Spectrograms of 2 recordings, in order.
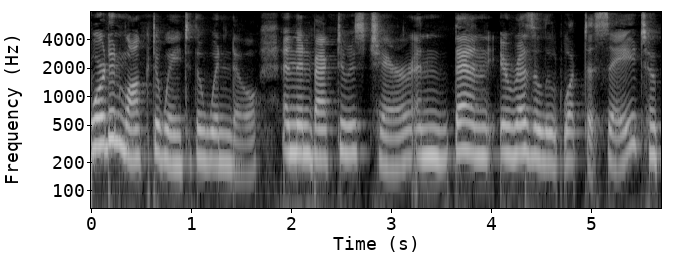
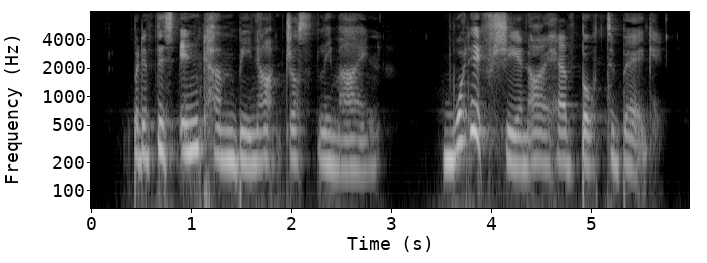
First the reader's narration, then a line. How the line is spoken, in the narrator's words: said the warden at last, sharply, and in a voice so different from that he had hitherto used, that Sir Abraham was startled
